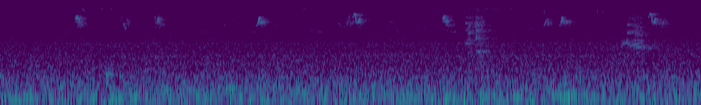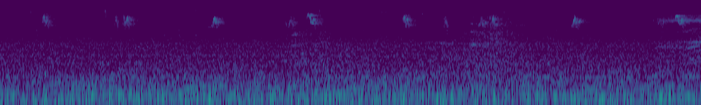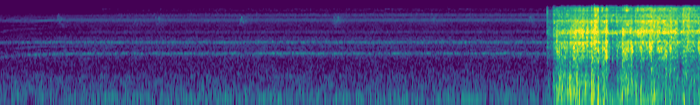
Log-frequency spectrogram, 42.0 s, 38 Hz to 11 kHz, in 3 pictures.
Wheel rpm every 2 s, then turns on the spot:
0, 0, 0, 0, 0, 0, 0, 0, 0, 0, 0, 0, 0, 0, 0, 0, 0, 0, 0, 110, 210.
none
